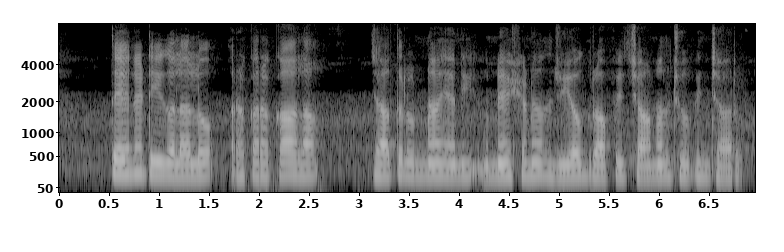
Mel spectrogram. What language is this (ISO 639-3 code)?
tel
